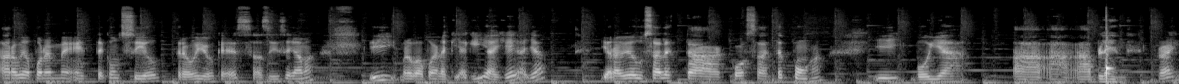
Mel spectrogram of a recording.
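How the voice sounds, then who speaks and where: A man with a Puerto Rican accent talks at a moderate pace, leaving long, frequent pauses, with music in the background. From Puerto Rico. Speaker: blogger. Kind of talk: comedic voice-over narration of a makeup tutorial. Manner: joking, playful, rambling.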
